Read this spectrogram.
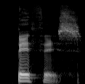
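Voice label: "peces", Spanish; mekanta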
